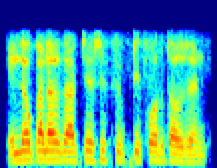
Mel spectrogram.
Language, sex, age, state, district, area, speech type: Telugu, male, 18-30, Telangana, Mancherial, rural, conversation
